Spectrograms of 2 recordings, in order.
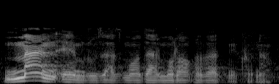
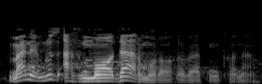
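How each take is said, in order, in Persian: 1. تکیه روی کلمه اول است. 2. تکیه روی کلمه «مادر» است.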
